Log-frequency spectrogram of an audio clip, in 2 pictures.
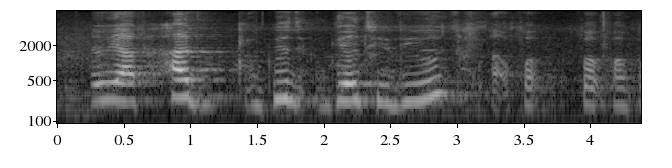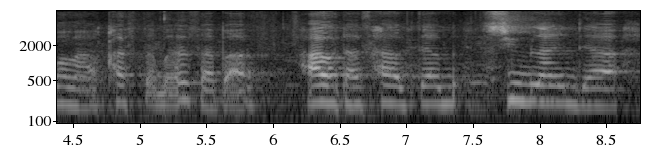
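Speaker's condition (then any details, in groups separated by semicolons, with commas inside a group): Cerebral palsy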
